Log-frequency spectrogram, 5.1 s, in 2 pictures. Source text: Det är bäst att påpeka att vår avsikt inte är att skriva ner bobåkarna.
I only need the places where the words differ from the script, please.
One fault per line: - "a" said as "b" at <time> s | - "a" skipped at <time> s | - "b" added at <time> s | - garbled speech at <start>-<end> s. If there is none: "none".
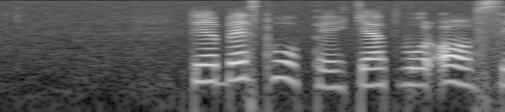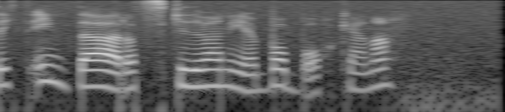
- "att" skipped at 1.4 s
